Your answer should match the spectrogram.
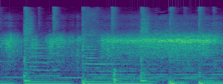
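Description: A cloth rubbing across a flat steel plate, wiping off the mess left by hole-sawing: a swishing rub that starts about halfway through. Background music with a steady beat plays throughout.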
